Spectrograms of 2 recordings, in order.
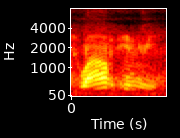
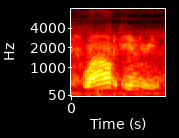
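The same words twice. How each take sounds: The two takes are said the same way.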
